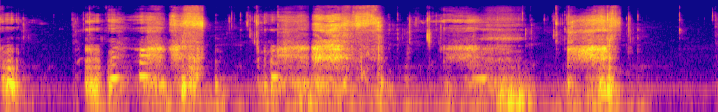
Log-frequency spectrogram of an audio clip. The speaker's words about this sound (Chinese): 啊，您看，齿垢都在我的嘴里，被我好好嚼过了。还要继续品尝吗？啊，是，我再咀嚼一下齿垢。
